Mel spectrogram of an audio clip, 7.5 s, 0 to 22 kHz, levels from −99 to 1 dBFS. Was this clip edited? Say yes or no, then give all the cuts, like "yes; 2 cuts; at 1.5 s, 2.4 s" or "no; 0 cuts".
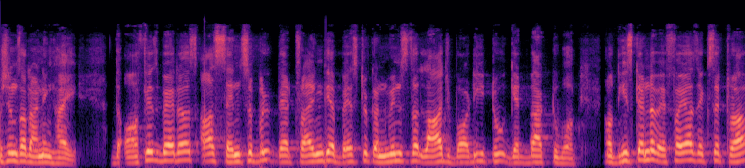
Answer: no; 0 cuts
